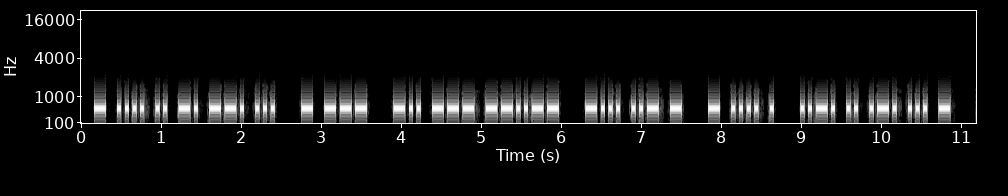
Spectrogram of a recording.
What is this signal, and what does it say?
Morse code, heard as a keyed tone, about 25 wpm, 600 Hz. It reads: THINGS TO DO, BUT THE FIRST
